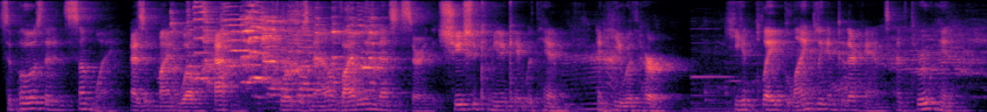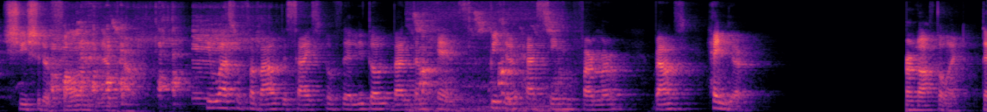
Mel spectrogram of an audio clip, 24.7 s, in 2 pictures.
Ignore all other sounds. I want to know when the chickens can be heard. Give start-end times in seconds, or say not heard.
2.1-4.8, 12.9-14.7, 17.4-19.4.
